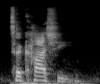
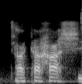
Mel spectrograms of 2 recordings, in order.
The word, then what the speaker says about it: Takahashi: mountain lover and that is VentureBeat journalist Dean Takashi Takahashi takahashi sorry I just butchered that okay so have you ever have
